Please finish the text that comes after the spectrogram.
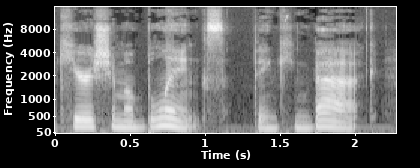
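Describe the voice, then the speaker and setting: A woman's voice: fairly low pitch, fairly even intonation, unhurried, gravelly, a little mellow, no echo. A woman reading a story aloud as scripted audiobook narration. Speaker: audiobook reader of fan fiction.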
